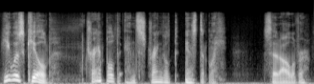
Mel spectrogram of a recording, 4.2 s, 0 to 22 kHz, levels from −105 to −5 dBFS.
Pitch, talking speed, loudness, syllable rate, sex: 110 Hz, 115 wpm, -21 LUFS, 5.0 syllables/s, male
